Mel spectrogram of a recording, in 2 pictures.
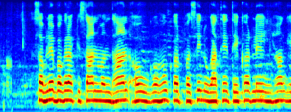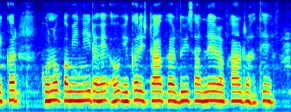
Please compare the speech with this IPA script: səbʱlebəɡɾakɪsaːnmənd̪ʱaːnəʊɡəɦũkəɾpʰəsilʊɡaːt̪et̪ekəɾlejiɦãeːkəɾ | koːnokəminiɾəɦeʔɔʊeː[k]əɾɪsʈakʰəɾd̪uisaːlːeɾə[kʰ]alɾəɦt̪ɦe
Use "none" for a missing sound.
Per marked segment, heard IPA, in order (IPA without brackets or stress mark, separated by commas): k, kʰ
